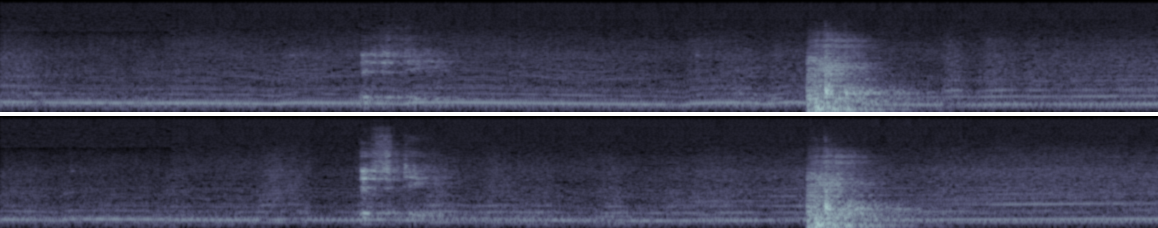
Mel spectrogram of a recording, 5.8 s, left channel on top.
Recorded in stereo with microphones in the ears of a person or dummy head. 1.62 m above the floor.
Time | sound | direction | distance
1.8 | a man speaking | 65° right (ahead or behind) | 3 m
4.0 | a door slam | centre (ahead or behind) | 3.5 m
